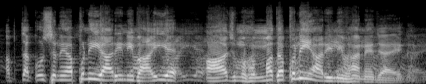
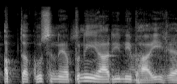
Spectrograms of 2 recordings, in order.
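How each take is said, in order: First: Louder and higher, ringing out; raised proclamation. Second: Said in the usual way. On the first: Acted. Preacher voicing the Prophet's words to companions, raised and ringing. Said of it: "repeated line, raised". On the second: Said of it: "repeated line".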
